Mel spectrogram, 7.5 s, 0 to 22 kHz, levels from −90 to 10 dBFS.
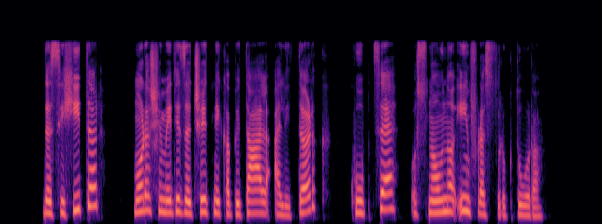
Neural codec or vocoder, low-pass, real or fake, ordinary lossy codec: none; 9.9 kHz; real; none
